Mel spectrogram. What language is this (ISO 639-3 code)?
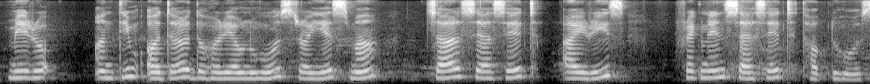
nep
